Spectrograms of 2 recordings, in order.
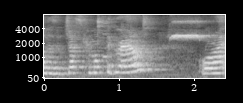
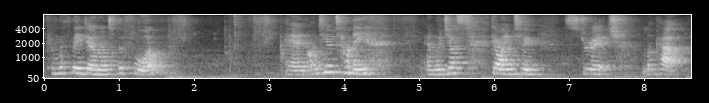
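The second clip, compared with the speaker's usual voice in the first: soft, calm cool-down voice; calm stretch cues; 2 semitones lower, 4 dB quieter than usual. Acted. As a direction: ease them into the stretch.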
